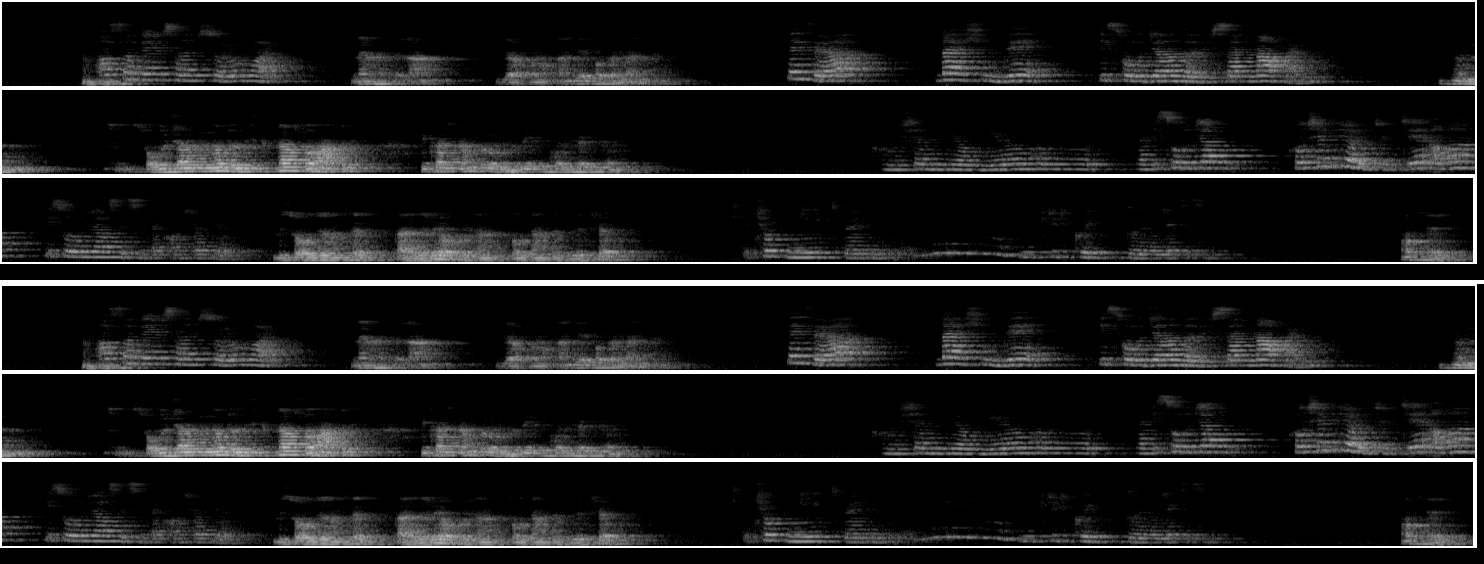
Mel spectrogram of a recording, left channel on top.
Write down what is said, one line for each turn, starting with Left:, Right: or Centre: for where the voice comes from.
Left: Hı hı.
Right: Aslında benim sana bir sorum vardı.
Left: Ne mesela? Cevaplamaktan keyif alırım bence.
Right: Mesela ben şimdi bir solucana dönüşsem ne yapardım?
Left: Hmm. Şimdi solucanına dönüştükten sonra artık birkaç tane sorumluluğu bir konuşabiliyor musun?
Right: Konuşabiliyor muyum? Konu ya bir solucan konuşabiliyorum Türkçe ama bir solucan sesinde konuşabiliyorum.
Left: Bir solucanın ses telleri yok. O yüzden solucan sesi diye bir şey yok.
Right: İşte çok minik böyle duyuluyor. Mini mini mini mini küçücük kuy- duyulacak sesim.
Left: Okey.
